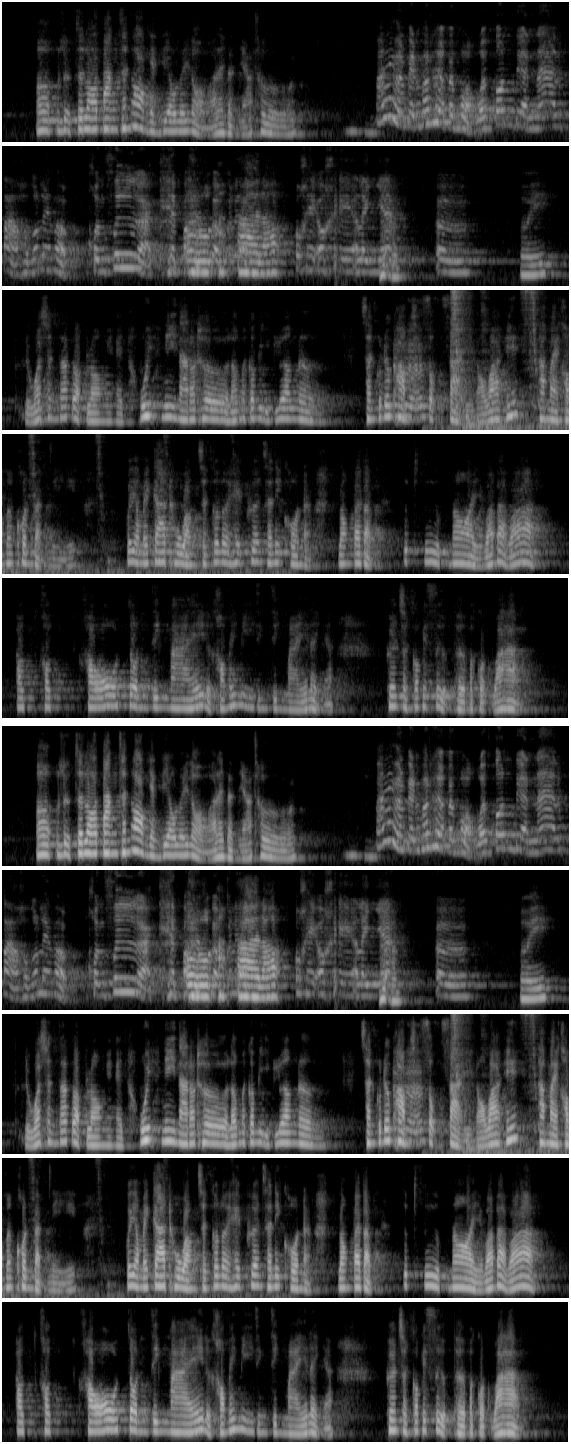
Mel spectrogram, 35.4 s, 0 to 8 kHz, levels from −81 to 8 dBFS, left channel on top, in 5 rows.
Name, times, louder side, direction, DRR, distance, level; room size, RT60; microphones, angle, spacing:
voice 1, 0.4-3.7 4.3-4.7 9.4-10.6 11.8-12.1 13.6-13.9 14.5-18.2 18.7-22.4 22.8-25.9 26.5-28.0 28.5-29.0 29.3-34.9, right 6 dB, 90° right, 11 dB, 0.4 m, -28 dB
voice 2, 4.7-10.2 10.8-12.0 12.5-13.0 14.4-14.5 19.1-19.5, right 1 dB, 65° right, 4 dB, 1.5 m, -35 dB
sound 1, 19.4-24.8, left 2 dB, ahead, 1.6 m, -42 dB
24.0 x 18.0 x 2.5 m, 1.1 s
head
